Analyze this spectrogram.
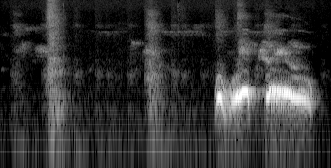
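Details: Spotted dove, a captive lure bird, cooing to draw in wild doves: two faint soft clicks, then a loud low cooing phrase with a short note followed by a long sustained coo.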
